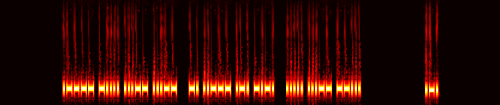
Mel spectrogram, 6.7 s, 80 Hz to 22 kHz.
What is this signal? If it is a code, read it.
Morse code, heard as a keyed tone, about 50 wpm, 700 Hz. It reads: 1633 N2RC 537 R
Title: Worked All Europe DX Contest - QTC Exchange with Repeats - 50wpm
